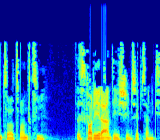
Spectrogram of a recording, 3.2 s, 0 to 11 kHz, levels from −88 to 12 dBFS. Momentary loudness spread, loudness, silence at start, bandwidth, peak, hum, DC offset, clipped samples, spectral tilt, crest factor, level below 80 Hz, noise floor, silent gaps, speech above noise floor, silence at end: 13 LU; -15 LUFS; 0 s; 8 kHz; 0 dBFS; none; under 0.1%; under 0.1%; -4.5 dB/octave; 16 dB; -46 dBFS; -56 dBFS; none; 40 dB; 0 s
